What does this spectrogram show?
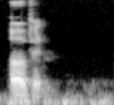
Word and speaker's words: oven: a symbol of peace another example of the sound uh oven relax sound uh uh oven oven I'm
